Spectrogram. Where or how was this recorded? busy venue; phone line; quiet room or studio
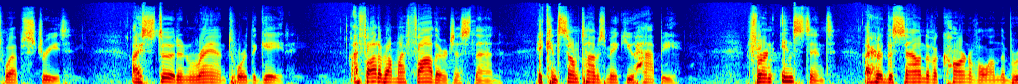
busy venue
